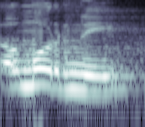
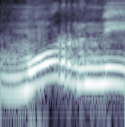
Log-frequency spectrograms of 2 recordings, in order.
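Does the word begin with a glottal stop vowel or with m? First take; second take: glottal stop; m. First: The word begins with a glottal stop and vowel. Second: The word begins directly with the m sound. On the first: The speaker calls it wrong. "ما تقول أمرني" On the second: The speaker calls it right. "لا مرني يا خالد، تحذف إيش الهمزة"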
